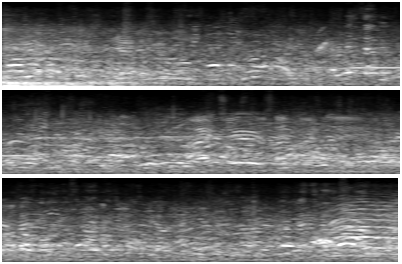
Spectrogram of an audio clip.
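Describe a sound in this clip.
Young players shout and call out to each other outdoors.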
